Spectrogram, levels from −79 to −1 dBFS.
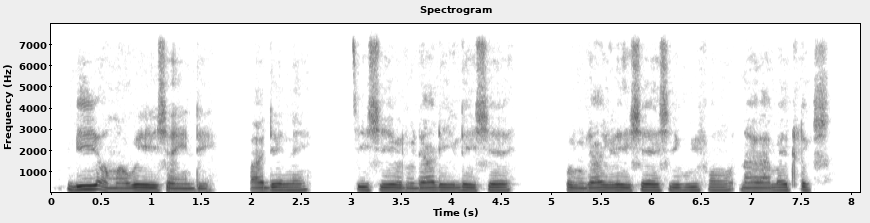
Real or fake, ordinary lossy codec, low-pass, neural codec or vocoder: real; Opus, 64 kbps; 7.2 kHz; none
